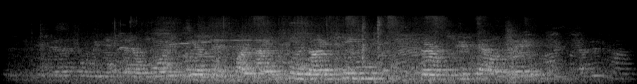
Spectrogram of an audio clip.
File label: ANNCR, Airport; zones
